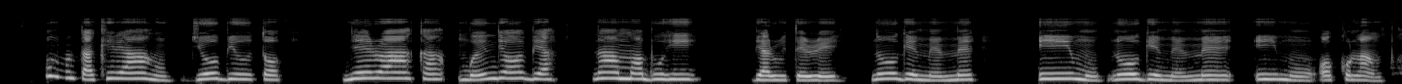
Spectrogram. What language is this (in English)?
Igbo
